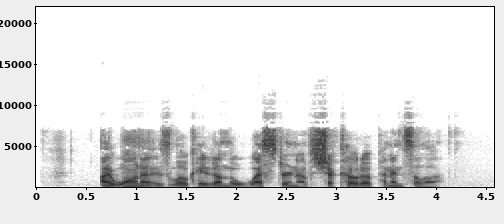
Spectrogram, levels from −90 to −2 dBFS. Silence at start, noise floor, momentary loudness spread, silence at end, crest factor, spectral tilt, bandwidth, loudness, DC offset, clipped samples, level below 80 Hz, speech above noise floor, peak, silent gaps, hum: 0.65 s; -55 dBFS; 7 LU; 0.55 s; 20 dB; -1.5 dB/octave; 11 kHz; -21 LUFS; under 0.1%; under 0.1%; -68 dBFS; 33 dB; -2 dBFS; none; none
